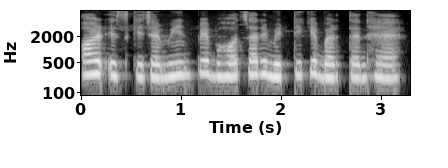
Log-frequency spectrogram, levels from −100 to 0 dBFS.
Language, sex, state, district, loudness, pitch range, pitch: Hindi, female, Jharkhand, Palamu, -18 LUFS, 230-260 Hz, 240 Hz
